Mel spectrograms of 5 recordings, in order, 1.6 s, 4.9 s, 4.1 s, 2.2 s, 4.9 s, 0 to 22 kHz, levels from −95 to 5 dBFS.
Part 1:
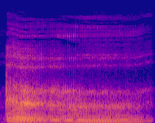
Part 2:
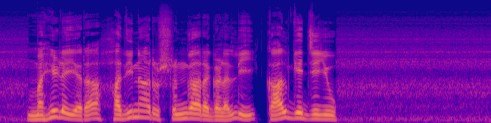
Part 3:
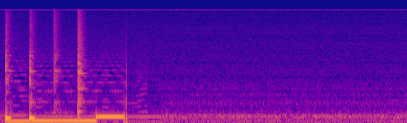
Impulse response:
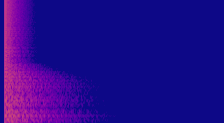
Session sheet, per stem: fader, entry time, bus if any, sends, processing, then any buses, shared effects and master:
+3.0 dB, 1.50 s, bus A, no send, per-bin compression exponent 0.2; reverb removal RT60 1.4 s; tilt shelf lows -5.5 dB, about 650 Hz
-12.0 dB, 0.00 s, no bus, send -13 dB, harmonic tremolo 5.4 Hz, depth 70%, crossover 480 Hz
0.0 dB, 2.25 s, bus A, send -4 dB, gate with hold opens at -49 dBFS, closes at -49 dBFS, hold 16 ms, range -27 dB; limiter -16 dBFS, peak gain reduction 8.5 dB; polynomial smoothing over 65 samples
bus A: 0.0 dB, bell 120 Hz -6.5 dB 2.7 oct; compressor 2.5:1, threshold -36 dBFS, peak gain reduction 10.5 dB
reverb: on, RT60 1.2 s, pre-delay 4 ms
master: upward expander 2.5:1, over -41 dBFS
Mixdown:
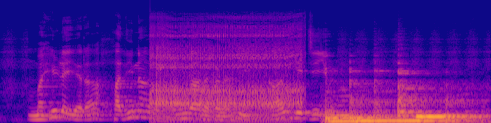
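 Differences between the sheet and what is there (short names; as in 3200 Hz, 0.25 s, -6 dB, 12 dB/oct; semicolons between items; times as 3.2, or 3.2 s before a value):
stem 1 +3.0 dB -> -6.0 dB; stem 3: entry 2.25 s -> 3.20 s; master: missing upward expander 2.5:1, over -41 dBFS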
